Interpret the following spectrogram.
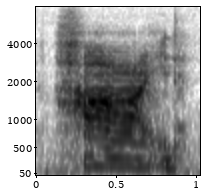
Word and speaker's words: hide: the word hid, but then that silent magical E at the end changes the way we say the I sound. So instead of hid, it becomes hide.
